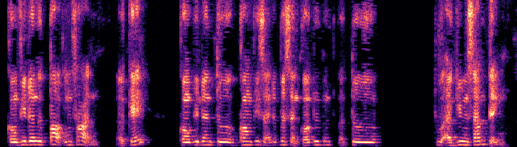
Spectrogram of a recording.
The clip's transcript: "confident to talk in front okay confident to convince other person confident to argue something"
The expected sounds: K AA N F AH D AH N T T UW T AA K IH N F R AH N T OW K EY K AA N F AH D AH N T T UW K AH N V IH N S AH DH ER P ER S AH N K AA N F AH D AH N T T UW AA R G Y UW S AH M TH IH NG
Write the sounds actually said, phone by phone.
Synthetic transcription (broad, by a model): K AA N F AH D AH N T T UW T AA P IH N F R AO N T OW K EY K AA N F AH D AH N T T UW K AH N F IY S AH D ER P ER S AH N K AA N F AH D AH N T T UW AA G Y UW S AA M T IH NG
